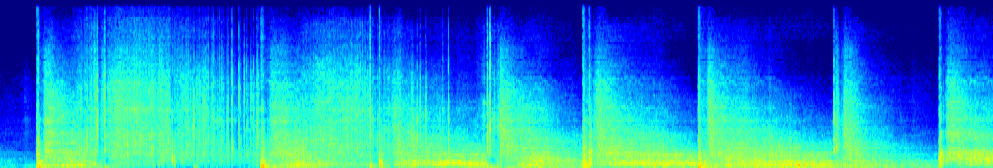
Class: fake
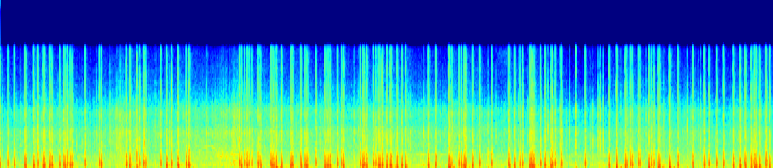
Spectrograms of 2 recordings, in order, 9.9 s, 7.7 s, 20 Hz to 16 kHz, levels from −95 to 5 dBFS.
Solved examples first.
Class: real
